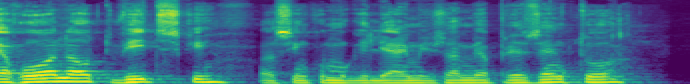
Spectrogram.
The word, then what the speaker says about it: Witzke: É isso mesmo que se pronuncia? Witzki.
